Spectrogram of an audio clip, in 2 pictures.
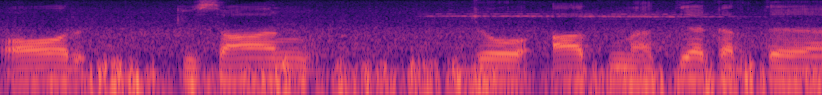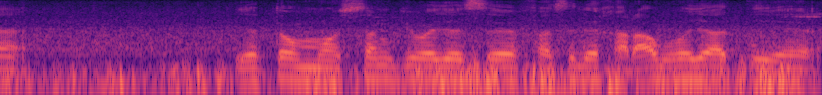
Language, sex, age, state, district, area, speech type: Urdu, male, 18-30, Uttar Pradesh, Gautam Buddha Nagar, rural, spontaneous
